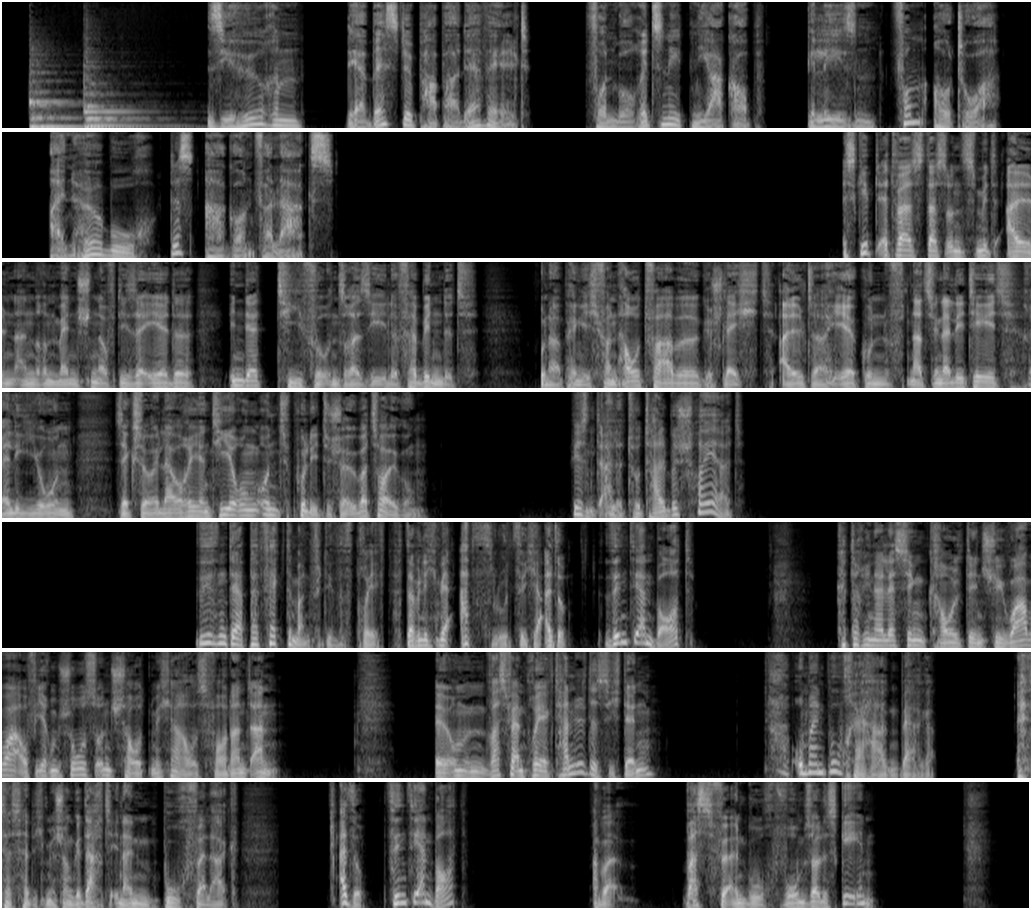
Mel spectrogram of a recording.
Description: Produkttyp: Hörbuch-Download
Gelesen von: Moritz Netenjakob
